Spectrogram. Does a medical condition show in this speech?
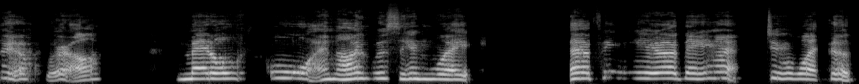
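Yes: cerebral palsy; brain bleed in early infancy, premature birth, wheelchair; lag starting to talk, late speech onset, had speech therapy.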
